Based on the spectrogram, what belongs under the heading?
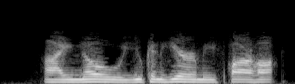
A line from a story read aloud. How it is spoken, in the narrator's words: Zelasta said in a loud voice, speaking in Alenic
